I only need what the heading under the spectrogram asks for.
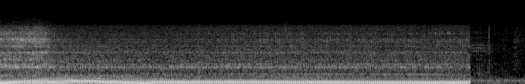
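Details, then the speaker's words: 2017 Ford F-150 5.0 V8 after both catalytic converters installed and the air pump and smog equipment removed, EGR still fitted: steady, even idle with a deep low rumble, no knocks, ticks or exhaust puffing; runs decently. "let's everything seems to be running decent"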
